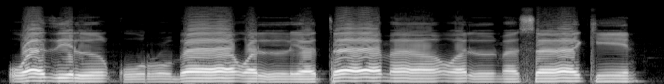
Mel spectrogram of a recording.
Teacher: Pada lafal qurba tebalkan rohnya karena huruf ro sukun didahului dengan dhamma.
